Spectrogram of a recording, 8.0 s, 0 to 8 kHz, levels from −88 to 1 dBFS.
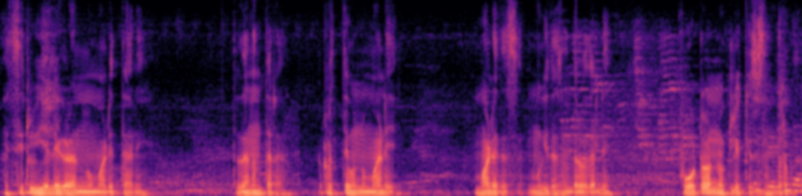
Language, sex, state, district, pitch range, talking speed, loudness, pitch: Kannada, male, Karnataka, Shimoga, 100-110 Hz, 75 wpm, -20 LUFS, 105 Hz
